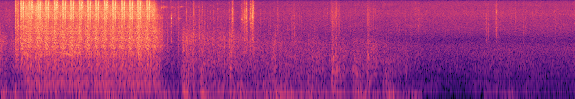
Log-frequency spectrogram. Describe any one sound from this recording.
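Rain patters steadily.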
